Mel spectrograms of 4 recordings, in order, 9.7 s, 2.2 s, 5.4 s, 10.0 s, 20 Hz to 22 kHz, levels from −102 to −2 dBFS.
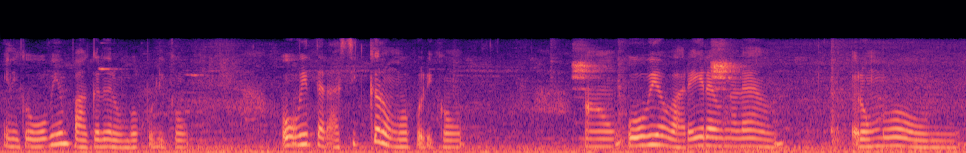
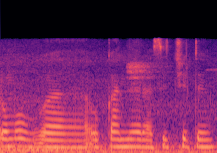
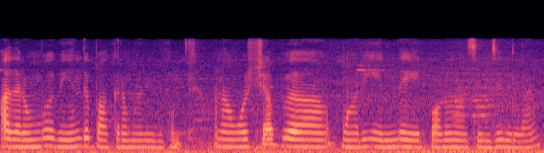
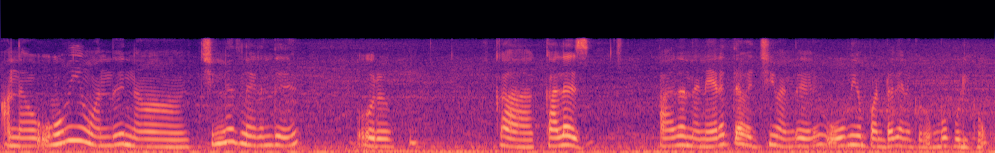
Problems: constant background noise, background conversations at intervals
